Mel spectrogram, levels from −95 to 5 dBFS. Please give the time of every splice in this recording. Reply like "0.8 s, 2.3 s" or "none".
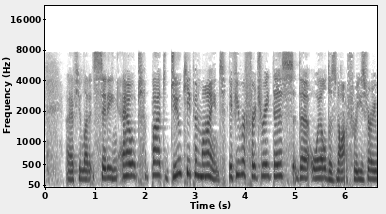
3.6 s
